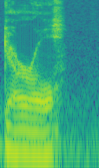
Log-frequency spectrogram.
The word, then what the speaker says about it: Daryl: Daryl, pronounced Durrell.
